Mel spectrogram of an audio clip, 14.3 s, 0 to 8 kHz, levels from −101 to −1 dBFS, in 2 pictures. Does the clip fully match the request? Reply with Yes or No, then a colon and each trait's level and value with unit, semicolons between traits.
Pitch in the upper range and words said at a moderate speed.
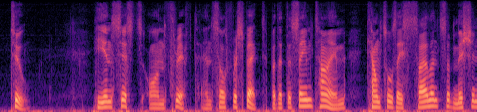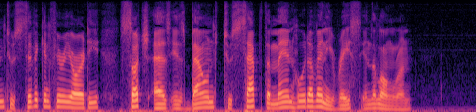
No: low, 135 Hz; average, 145 wpm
